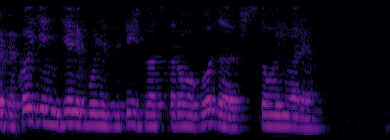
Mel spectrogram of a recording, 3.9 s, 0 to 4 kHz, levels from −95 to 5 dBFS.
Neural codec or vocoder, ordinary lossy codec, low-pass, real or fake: autoencoder, 48 kHz, 128 numbers a frame, DAC-VAE, trained on Japanese speech; MP3, 16 kbps; 3.6 kHz; fake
